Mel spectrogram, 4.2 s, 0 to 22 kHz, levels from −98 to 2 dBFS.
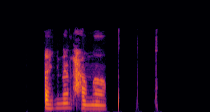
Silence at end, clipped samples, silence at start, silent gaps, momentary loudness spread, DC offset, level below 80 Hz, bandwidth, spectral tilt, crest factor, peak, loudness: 1.05 s; under 0.1%; 0.9 s; 2.20-2.25 s, 2.44-2.71 s, 2.83-3.08 s; 9 LU; under 0.1%; -74 dBFS; 7.6 kHz; -2 dB/octave; 26 dB; -8 dBFS; -29 LUFS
